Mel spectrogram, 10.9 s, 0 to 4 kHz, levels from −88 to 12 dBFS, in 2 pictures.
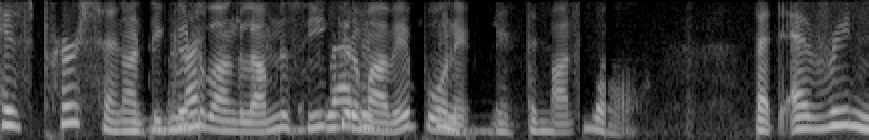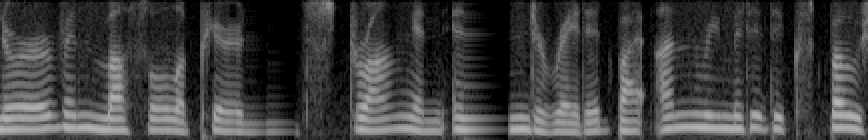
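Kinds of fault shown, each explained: Speech suppressed in double talk: the talker dips by roughly 35 dB, fading in pieces from 0.91 to 3.1 s and again near 3.6 s, likely from the echo canceller turning down both sides while both spoke.
Echo leak: a faint repeat of the sound trails about 170 ms behind at 1.05 and 3.13 s, likely loudspeaker pickup the far end's echo canceller failed to remove.
Short stall from a late packet: a sound is held slightly too long, 38 ms at 6.86 s and 25 ms at 8.10 s, because a late packet briefly emptied the jitter buffer.
Call audio freeze: the last sound stretches into a fading buzz for 128 and 163 ms from 6.96 s and 280 ms at 8.33 s, likely held-up packets draining the jitter buffer before playback resumed.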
